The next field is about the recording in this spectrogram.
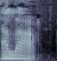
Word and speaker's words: Allard: The French way is Allard. The D is silent. – Allard.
